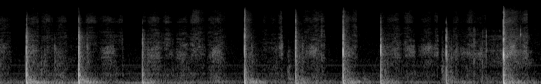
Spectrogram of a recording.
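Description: Marker strokes on a whiteboard during an English grammar lesson: a series of short, sharp squeaky scrapes and taps at irregular intervals, fairly close, with no talking.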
